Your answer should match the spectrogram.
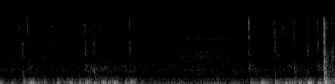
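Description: Quick bursts of typing on a computer keyboard, key clicks tapping out a web address in two clusters separated by a short pause, close and fairly quiet with no voices.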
